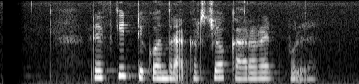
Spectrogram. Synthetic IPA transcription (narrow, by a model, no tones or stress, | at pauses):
rɪfkid̪̥i̤kɔnt̪ɾa̰ʔkərd̥ʒ̥ɔkaɾoɾɛt̪̚b̥ul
